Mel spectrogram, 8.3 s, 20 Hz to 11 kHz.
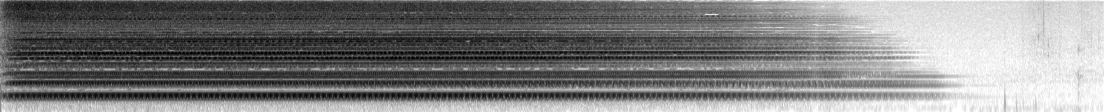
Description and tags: Chromatic Harmonica 10
A chromatic harmonica recorded in mono with my AKG C214 on my stairs.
